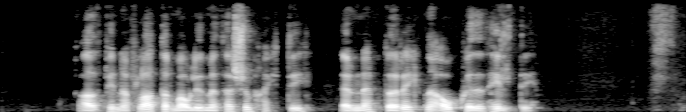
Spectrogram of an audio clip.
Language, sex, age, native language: Icelandic, male, 50-59, Icelandic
